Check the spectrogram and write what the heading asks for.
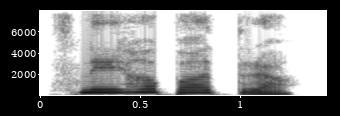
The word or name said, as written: ಸ್ನೇಹಪಾತ್ರ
